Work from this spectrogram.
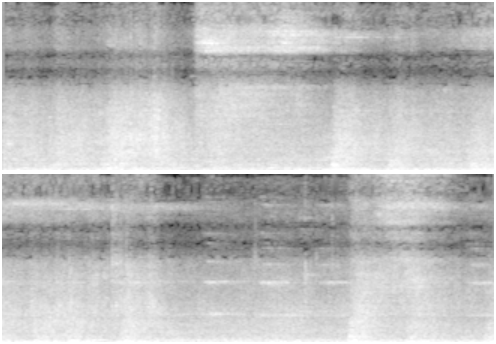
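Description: A local train on the Howrah–Digha line runs past Kolaghat station, giving a loud, steady rumble with rhythmic wheel clatter that stays close and constant throughout, with no voices.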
